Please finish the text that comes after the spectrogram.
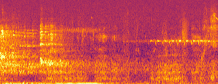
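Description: A wild turkey gobbler gobbles on Mississippi public land, a faint, distant rattling call carrying over quiet woods with no talk.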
